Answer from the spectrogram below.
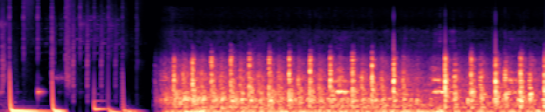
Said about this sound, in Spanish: Los vecinos de Tecamachalco están cansados de escuchar esto todas las noches. Exactamente, son balazos.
